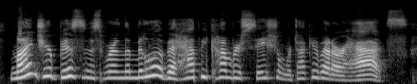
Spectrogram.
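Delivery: loud, fast retort; loud comeback. Retold or imitated. Telling the passerby to mind her business, loud. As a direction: tell her off loudly. Snapping back at woman.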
